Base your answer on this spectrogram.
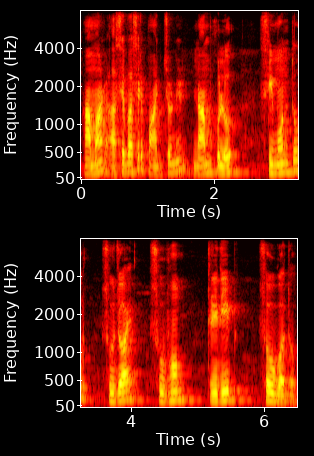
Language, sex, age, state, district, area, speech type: Bengali, male, 18-30, West Bengal, Purba Medinipur, rural, spontaneous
